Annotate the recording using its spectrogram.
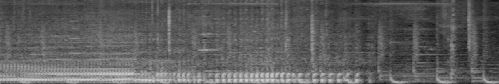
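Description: A small motorcycle engine running as the bike rolls up. About two seconds in it drops to a slower, beating idle, and about four and a half seconds in it stops.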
